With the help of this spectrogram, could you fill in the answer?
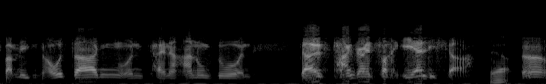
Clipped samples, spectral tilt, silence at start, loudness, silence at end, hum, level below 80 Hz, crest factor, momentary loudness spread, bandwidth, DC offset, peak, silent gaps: under 0.1%; -2.5 dB/octave; 0.05 s; -36 LUFS; 0 s; none; -80 dBFS; 20 dB; 16 LU; 8 kHz; under 0.1%; -18 dBFS; none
